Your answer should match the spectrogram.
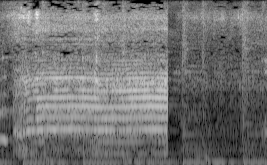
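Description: Electric immersion (stick) blender running at a steady, high motor whine while it purées tomato and soaked ñora peppers in a plastic jug, then cutting off about a second and a quarter in.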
